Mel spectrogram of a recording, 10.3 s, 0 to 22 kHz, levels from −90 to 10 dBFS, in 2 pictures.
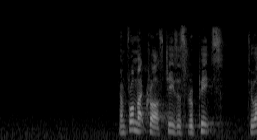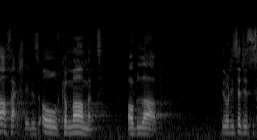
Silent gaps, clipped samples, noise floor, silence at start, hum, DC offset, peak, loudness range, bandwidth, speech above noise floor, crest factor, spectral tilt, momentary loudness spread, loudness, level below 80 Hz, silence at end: none; under 0.1%; -80 dBFS; 2.4 s; none; under 0.1%; -26 dBFS; 3 LU; 11.5 kHz; 36 dB; 22 dB; -4.5 dB/octave; 15 LU; -45 LUFS; -86 dBFS; 0 s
